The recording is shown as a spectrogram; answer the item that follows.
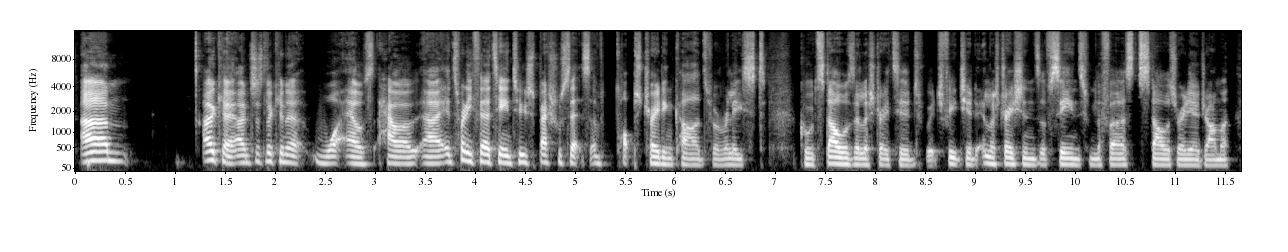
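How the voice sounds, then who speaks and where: A man's voice: mid-range voice, steady tone, normal speed, a bit bright. A man chatting casually about pop culture as a podcast host, hesitant and thinking aloud as he goes.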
